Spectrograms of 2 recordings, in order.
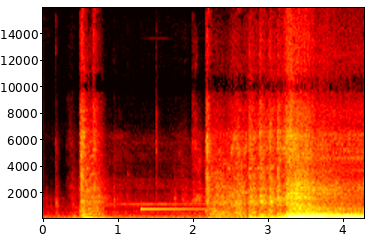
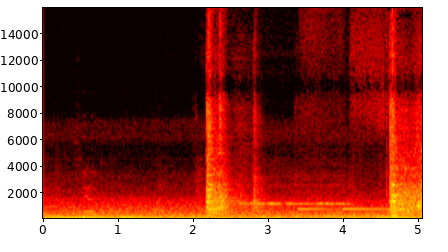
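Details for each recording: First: Corvette Grand Sport after rebuild (suspension, cooling system, fresh fluids), fourth start attempt after excess oil was drained: short crank, then it catches at once into a strong, even, deep idle with no misses; normal start. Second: Rebuilt Corvette on first start after filling oil, transmission fluid and coolant; fires after a few seconds, loud idle with faint regular beat, odd noise prompts shutdown; later smoke and overfull oil, leak suspected; abnormal start-up noise.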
